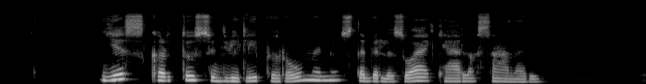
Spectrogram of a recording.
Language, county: Lithuanian, Kaunas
